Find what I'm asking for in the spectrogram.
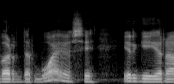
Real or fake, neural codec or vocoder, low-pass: real; none; 14.4 kHz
